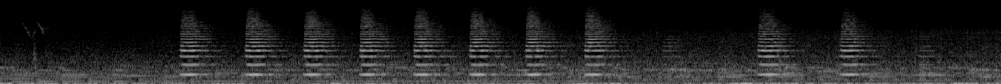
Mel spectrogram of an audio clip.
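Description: A horn tooting in a quick run of eight short, even blasts about half a second apart, then two more near the end, over a steady low background hum.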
